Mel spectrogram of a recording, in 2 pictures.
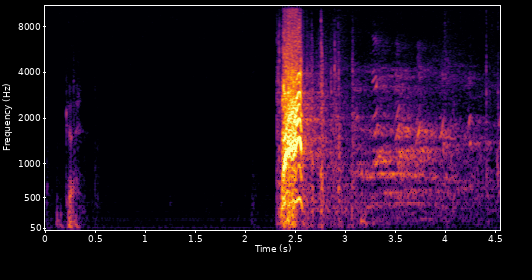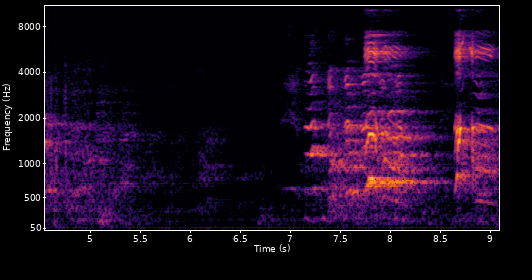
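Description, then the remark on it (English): A loud, sudden chicken squawk bursts out and trails into a few seconds of raspy clucking, then a second shrill squawking bout follows after a short pause. “You get a chicken.”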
